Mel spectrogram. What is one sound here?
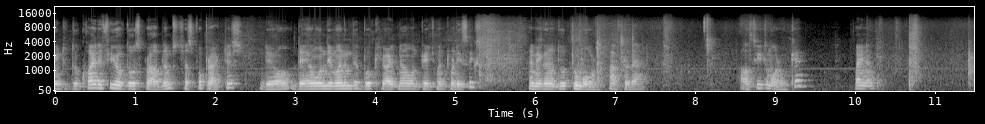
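A middle-aged man speaks calmly and clearly to a microphone close by.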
